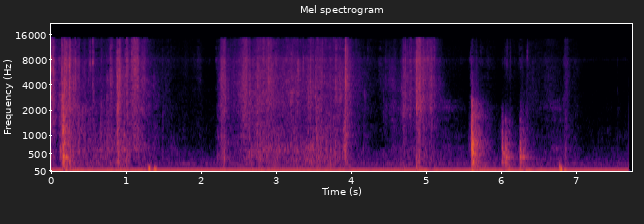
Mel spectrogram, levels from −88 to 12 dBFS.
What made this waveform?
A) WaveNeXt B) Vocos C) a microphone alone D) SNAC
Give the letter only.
C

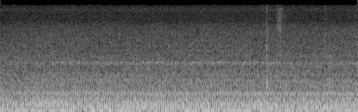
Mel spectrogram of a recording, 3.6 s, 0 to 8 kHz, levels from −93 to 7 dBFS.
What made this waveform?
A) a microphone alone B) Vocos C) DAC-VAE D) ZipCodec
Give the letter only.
B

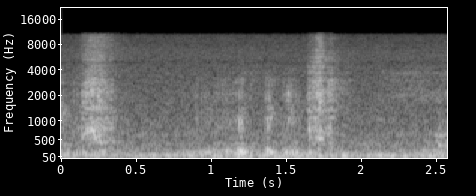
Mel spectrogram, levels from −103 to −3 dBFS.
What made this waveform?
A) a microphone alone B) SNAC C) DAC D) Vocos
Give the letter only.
A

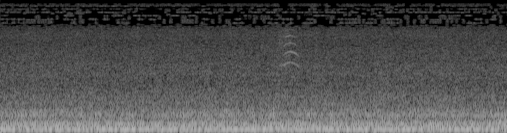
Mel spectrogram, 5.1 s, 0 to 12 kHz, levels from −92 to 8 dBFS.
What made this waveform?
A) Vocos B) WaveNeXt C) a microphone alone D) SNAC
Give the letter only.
C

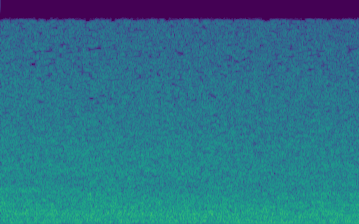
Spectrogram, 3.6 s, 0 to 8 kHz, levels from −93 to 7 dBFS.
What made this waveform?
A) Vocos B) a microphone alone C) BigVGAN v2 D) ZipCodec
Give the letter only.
B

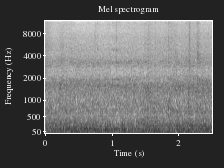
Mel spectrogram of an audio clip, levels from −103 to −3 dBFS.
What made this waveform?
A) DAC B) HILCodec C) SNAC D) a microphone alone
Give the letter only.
C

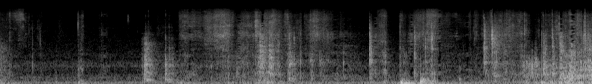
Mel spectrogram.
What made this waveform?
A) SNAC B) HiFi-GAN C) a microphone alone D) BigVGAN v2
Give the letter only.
C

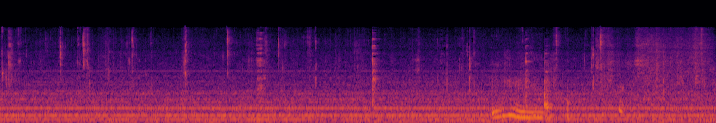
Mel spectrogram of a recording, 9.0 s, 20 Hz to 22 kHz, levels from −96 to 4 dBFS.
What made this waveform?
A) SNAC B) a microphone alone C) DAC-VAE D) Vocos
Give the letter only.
B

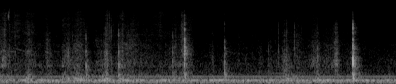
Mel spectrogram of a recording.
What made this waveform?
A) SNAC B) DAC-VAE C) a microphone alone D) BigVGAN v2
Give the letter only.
C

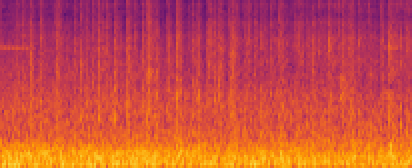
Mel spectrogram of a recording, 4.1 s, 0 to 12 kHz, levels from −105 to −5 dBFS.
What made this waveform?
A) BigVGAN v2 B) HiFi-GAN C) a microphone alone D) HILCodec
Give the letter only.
C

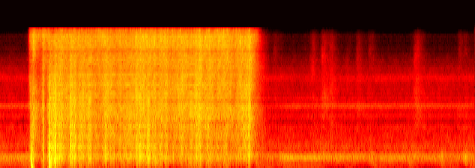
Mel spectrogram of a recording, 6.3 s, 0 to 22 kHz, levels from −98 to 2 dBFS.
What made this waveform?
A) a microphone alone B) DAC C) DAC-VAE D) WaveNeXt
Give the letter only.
D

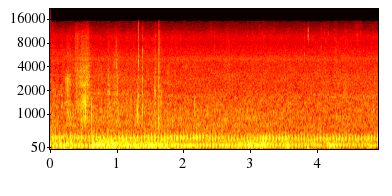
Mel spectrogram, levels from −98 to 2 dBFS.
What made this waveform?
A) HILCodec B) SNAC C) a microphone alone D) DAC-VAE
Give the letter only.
C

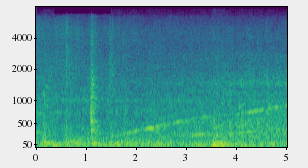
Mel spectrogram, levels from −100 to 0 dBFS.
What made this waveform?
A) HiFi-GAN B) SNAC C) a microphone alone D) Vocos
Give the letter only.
C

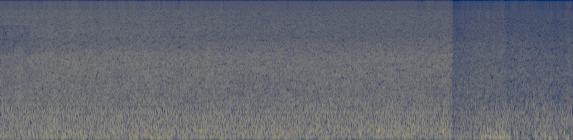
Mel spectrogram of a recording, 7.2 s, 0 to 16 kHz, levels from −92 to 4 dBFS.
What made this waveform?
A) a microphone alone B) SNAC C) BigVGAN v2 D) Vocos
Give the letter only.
D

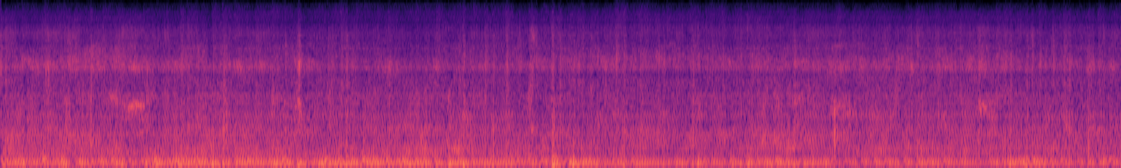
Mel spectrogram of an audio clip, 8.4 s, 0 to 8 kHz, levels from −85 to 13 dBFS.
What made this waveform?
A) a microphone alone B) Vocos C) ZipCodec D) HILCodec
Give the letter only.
C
